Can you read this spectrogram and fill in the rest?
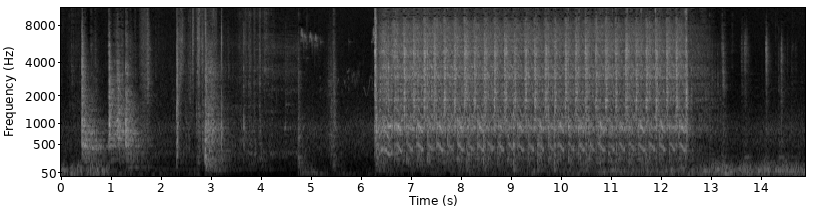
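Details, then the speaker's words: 1964 International Scout 80 with non-working choke cable: strong, even starter cranking about six seconds, compression beats steady near two and a half per second; good steady crank. Normal cranking. "That's a good sign. But some nice steady crank, though. Yeah. All right. So we got a good, steady crank."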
